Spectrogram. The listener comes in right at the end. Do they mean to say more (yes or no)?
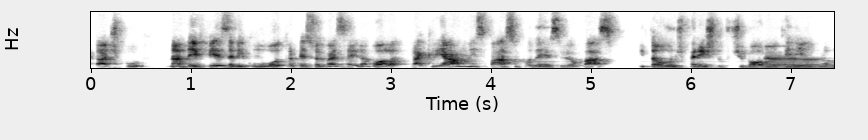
no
